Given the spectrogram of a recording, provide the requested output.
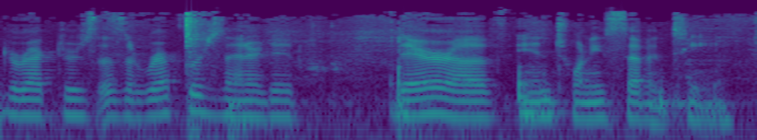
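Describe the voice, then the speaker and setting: A woman at a fairly quick pace. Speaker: board chair. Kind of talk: reading aloud. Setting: public board meeting in chamber. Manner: fast.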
